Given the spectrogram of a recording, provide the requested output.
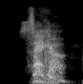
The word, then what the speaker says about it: Sega: You didn't say it right. – Sega! Master System.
